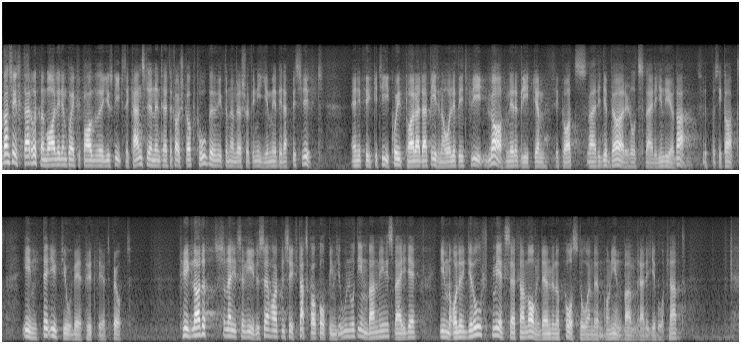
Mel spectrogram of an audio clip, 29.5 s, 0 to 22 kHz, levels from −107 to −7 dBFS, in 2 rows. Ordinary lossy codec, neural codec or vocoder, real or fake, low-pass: none; codec, 16 kHz, 0.5 kbps, FunCodec, trained on Chinese and English, 25 frames a second; fake; none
